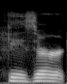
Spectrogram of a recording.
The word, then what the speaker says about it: dessert: Another classic one is dessert. The dry sandy place. Dessert versus dessert. The yummy thing you eat after dinner.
